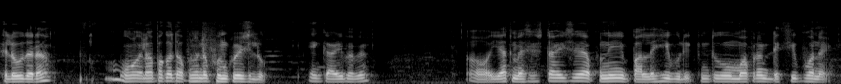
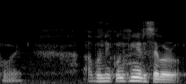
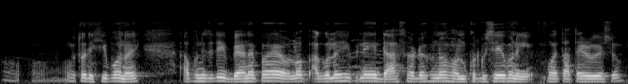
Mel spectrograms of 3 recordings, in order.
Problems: background conversations at intervals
